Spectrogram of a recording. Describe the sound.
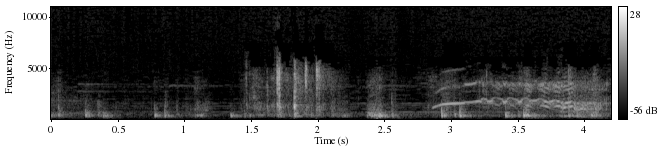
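A horse named Silver gives a high whinny that waves up and down, preceded by a few muffled hoof clops and shuffling.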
